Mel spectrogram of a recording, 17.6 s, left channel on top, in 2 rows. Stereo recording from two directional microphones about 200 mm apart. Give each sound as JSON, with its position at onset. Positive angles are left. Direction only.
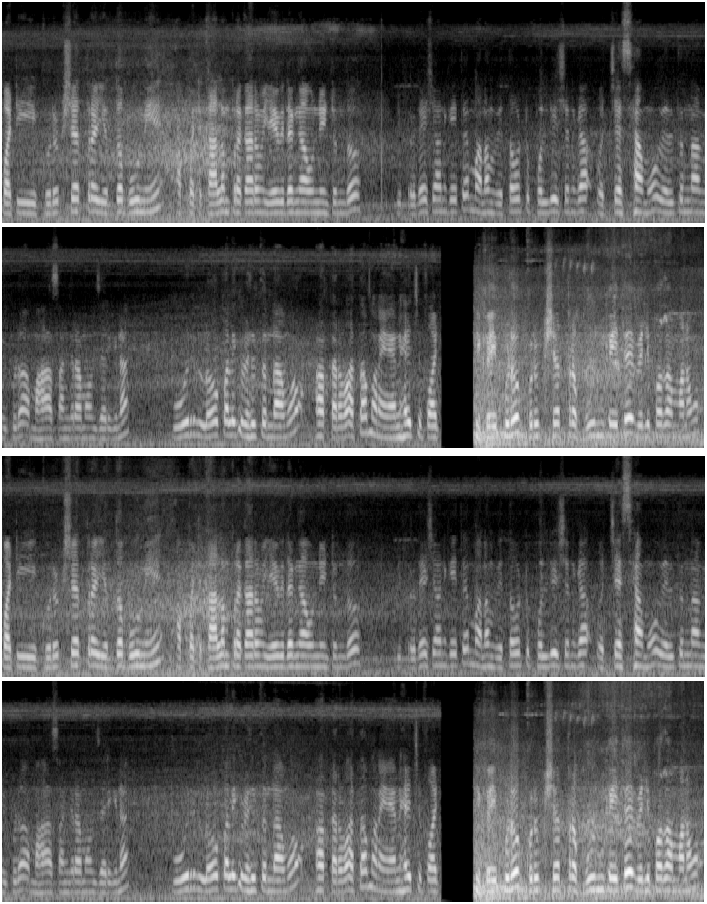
{"t": 0.0, "sound": "speech", "side_deg": -5}
{"t": 3.9, "sound": "speech", "side_deg": 15}
{"t": 5.2, "sound": "speech", "side_deg": 5}
{"t": 13.4, "sound": "speech", "side_deg": 45}
{"t": 14.7, "sound": "speech", "side_deg": -10}
{"t": 16.4, "sound": "speech", "side_deg": -20}
{"t": 16.9, "sound": "speech", "side_deg": -10}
